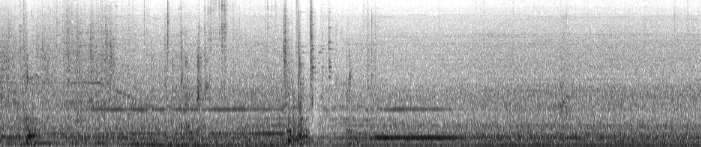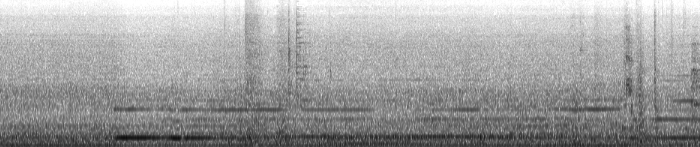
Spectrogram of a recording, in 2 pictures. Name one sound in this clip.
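A heavy machine hums and drones steadily.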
